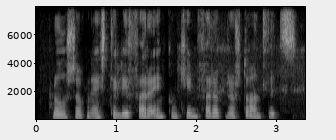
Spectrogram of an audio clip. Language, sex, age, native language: Icelandic, female, 40-49, Icelandic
